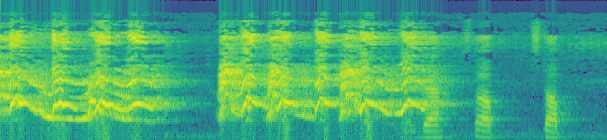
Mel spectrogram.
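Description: A Miniature Schnauzer howls in wavering, yodelling bursts that break off into short yips.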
